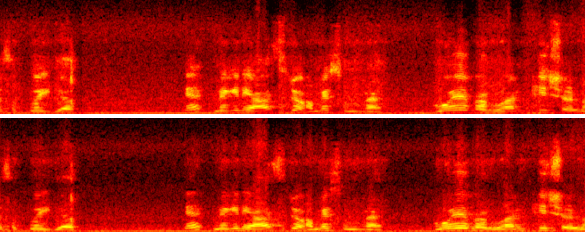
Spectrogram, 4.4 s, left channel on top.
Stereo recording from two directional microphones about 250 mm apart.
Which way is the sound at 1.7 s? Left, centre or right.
Centre.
